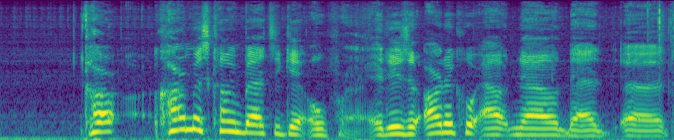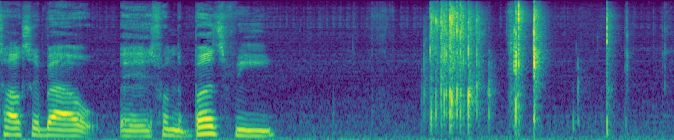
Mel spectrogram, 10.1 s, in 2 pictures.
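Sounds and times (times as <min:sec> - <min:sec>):
speech: 0:00.7 - 0:07.2
plastic water bottle crinkling while drinking: 0:08.2 - 0:10.1.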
